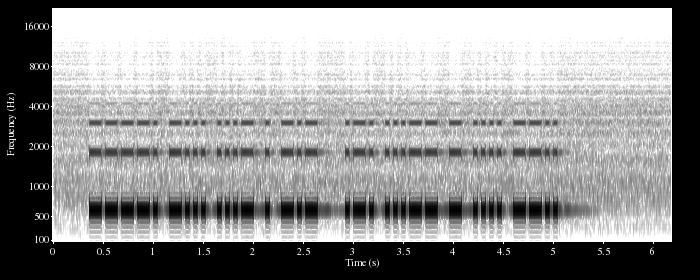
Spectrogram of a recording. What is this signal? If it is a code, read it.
Morse code, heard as a keyed tone, machine-sent, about 30 wpm, 610 Hz. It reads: 9BVEK R3THZ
